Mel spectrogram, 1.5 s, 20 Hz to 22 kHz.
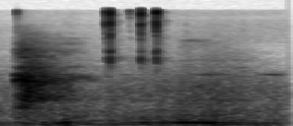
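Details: Perodua Axia whose air conditioning won't cool, engine off, mic placed at the compressor relay (terminals 85/86/87/30): a few sharp relay clicks but nothing engages afterward. Faulty relay that clicks but whose contacts don't close.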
